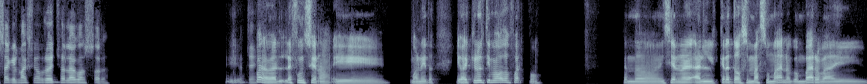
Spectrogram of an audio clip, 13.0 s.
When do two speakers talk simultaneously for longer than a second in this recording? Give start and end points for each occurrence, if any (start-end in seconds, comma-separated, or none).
none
